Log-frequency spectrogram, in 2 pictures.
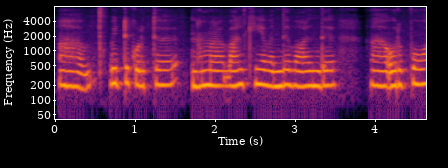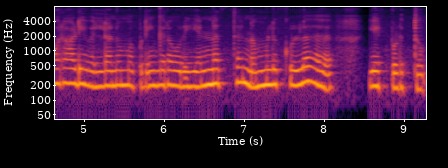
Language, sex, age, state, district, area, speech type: Tamil, female, 30-45, Tamil Nadu, Tiruppur, rural, spontaneous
